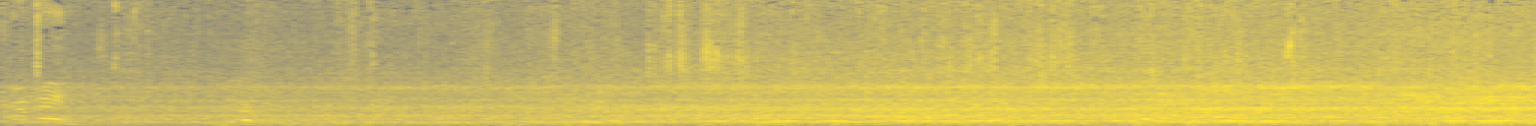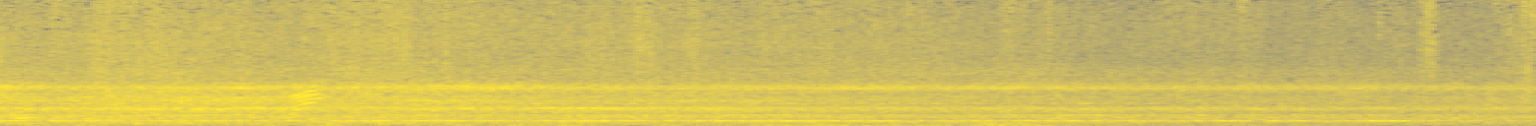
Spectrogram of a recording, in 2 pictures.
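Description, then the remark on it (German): A tram rolls past on wet rails between the Roland and the town hall in Bremen, with a steady rushing hiss and a faint metallic whine, building after the first couple of seconds and holding at an even loudness throughout. “Zwischen Roland und Rathaus rauscht immer mal wieder eine Straßenbahn.”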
